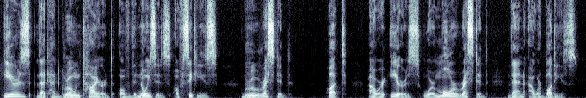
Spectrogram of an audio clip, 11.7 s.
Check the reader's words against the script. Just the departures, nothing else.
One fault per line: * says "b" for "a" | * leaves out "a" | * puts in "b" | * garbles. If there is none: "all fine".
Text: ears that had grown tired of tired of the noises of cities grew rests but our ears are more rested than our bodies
* leaves out "tired of"
* says "rested" for "rests"
* says "were" for "are"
